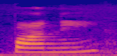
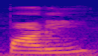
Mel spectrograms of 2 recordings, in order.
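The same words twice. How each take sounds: First: Said in the usual way. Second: Second "पानी" said as paaṛi, n turned retroflex; incorrect pronunciation. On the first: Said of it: "न को क्या बोलते हैं". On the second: Shown as a demonstration. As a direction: curl the n of "पानी" into a flapped ṛ. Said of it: "ड़ा बोलते हैं". ("पानी" में न की जगह ड़ बोलें)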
